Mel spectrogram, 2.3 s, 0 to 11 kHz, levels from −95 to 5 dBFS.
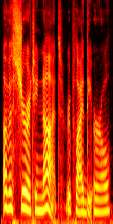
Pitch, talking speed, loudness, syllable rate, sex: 205 Hz, 185 wpm, -16 LUFS, 4.8 syllables/s, female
